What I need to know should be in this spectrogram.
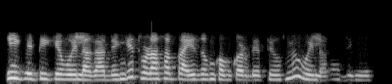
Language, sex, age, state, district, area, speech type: Hindi, female, 30-45, Madhya Pradesh, Indore, urban, conversation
